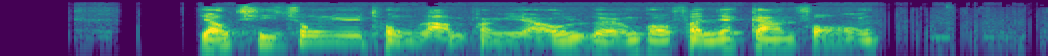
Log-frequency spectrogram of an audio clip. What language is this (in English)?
Cantonese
